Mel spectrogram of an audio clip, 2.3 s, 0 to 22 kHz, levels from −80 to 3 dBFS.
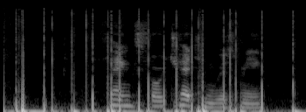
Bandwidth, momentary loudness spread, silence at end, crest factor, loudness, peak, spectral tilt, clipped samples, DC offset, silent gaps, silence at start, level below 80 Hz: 17 kHz; 7 LU; 0 s; 20 dB; -37 LUFS; -12 dBFS; -5 dB/octave; under 0.1%; under 0.1%; none; 0 s; -36 dBFS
